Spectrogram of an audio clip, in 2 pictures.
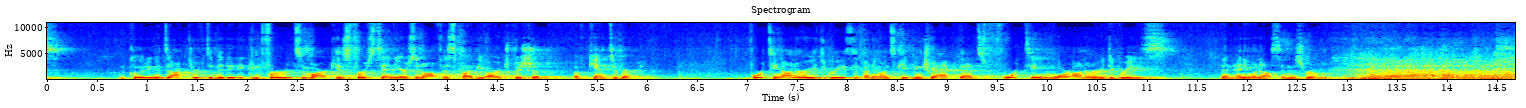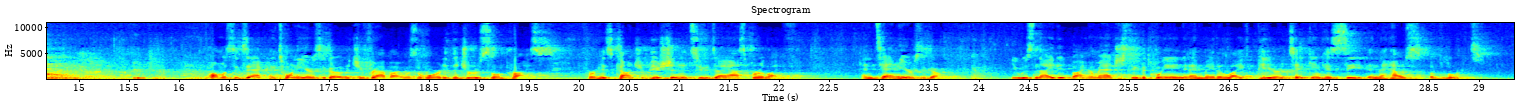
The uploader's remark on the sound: Keynote address at The Jewish Center in New York. This lecture was delivered as part of his engagement with Yeshiva University.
